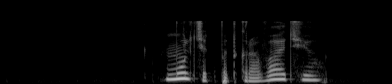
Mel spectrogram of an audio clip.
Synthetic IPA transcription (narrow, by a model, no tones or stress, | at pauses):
mulʲt͡ɕɪkpət̪kɾavatʲjʊ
